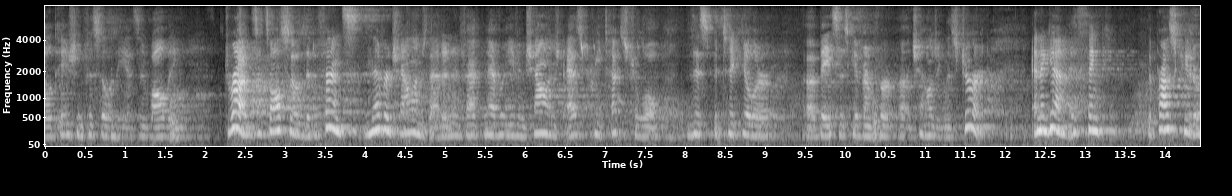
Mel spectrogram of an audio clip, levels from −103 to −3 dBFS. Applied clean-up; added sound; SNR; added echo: neural separator model SepFormer DNS4.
